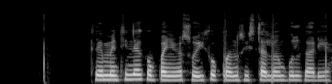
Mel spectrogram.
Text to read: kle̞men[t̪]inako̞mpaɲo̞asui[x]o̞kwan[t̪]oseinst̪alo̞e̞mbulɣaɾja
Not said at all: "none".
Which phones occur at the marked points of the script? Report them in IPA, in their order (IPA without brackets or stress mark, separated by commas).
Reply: t̪, x, d̪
